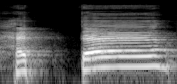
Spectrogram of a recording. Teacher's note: On a la lettre ta avec shidda, donc hatta, plus un alif maksura, donc deux temps, donc shidda plus deux temps. Hatta, on bloque le ta. Hatta, avant de sortir la voyelle en deux temps.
